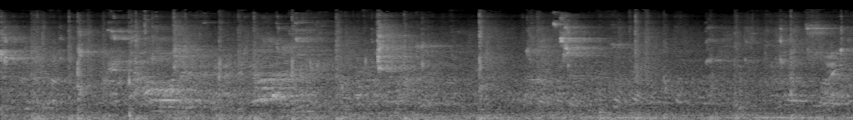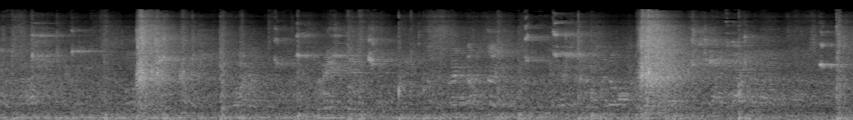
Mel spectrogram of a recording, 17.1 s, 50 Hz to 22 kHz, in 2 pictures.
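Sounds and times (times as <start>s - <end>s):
basketballs bouncing on court: 0.0s - 17.0s
players' voices: 0.0s - 17.0s
shoe squeaks: 0.0s - 17.0s.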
